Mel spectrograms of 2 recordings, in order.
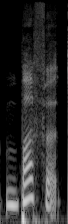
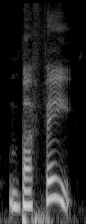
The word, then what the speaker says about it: buffet: 继续看下一个单词 buffeting，它的原型是 buffet，做动词表示反复的重击，strike something repeatedly and violently。这个单词做名词的时候读作 buffet，表示自助餐，我们之前有讲过。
